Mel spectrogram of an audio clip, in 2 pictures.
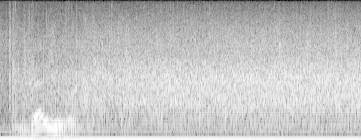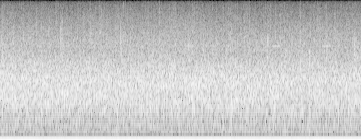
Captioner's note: applause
